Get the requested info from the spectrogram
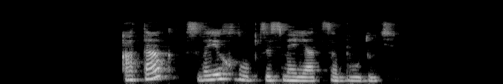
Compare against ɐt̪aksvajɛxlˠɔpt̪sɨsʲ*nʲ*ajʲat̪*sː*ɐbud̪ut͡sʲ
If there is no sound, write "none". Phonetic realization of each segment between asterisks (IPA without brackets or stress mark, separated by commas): mʲ, sː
